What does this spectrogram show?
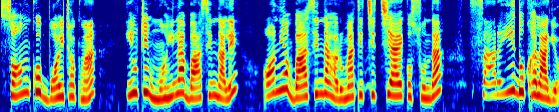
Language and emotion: Nepali, disgusted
